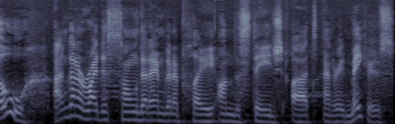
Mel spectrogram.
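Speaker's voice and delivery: ordinary talk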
